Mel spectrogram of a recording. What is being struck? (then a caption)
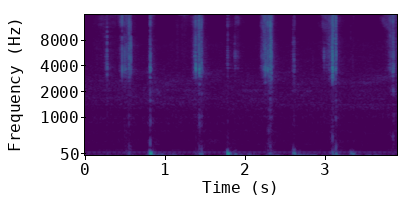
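Rubber-faced wooden table tennis paddle. Open fingers quickly pat and peel off the sticky black rubber face of a wooden ping pong paddle held by its handle. The result is a loose, uneven series of soft, short thumps, each with a brief bright tacky crackle as the skin lifts away, over a faint steady low hum.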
